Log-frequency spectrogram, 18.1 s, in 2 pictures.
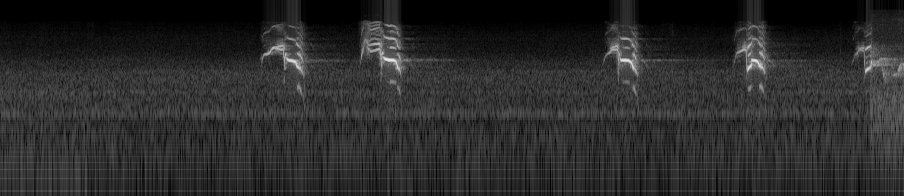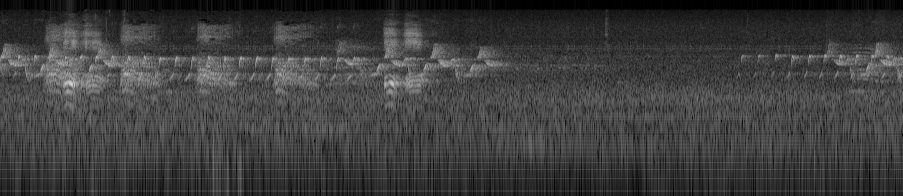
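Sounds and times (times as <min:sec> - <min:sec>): hawk shrill calls: 0:06.1 - 0:06.4, 0:08.6 - 0:14.1
chatter of many bird calls: 0:08.6 - 0:18.0.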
